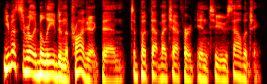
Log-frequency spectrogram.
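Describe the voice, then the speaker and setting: A man's voice: medium pitch, animated, fast talker, no echo, clean studio sound. A man hosting a podcast interview, asking long, curious questions and often agreeing with short replies. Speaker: podcast host.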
